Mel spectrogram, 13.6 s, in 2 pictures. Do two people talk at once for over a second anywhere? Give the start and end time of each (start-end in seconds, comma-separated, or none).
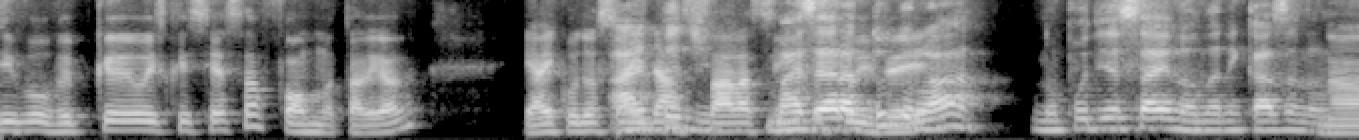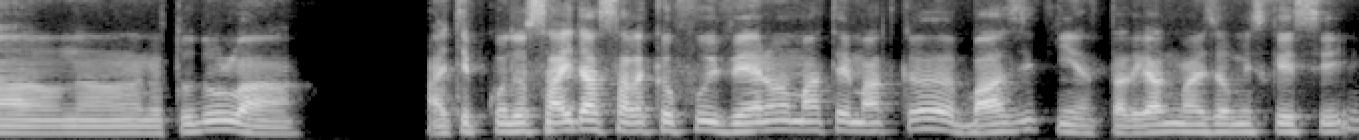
3.0-4.8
